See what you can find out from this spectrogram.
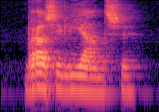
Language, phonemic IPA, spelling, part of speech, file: Dutch, /ˌbraziliˈjaːnsə/, Braziliaanse, noun / adjective, Nl-Braziliaanse.ogg
- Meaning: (adjective) inflection of Braziliaans: 1. masculine/feminine singular attributive 2. definite neuter singular attributive 3. plural attributive; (noun) a Brazilian woman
